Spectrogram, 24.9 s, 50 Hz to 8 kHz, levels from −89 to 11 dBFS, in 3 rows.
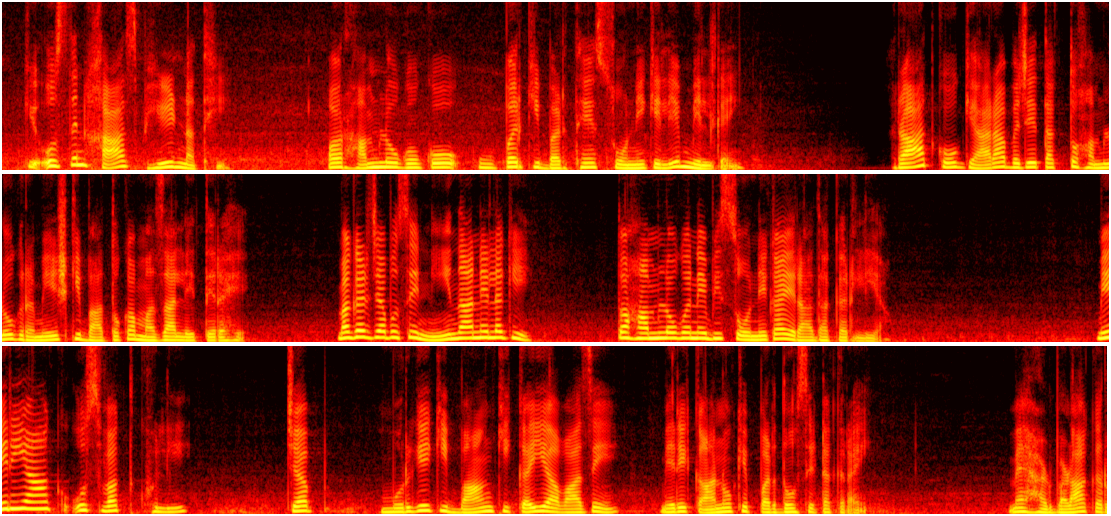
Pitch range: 170-230 Hz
